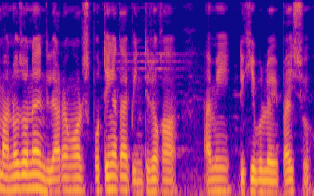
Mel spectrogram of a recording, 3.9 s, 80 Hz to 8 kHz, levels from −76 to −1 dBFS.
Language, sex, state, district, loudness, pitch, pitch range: Assamese, male, Assam, Kamrup Metropolitan, -17 LUFS, 135 Hz, 125-145 Hz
